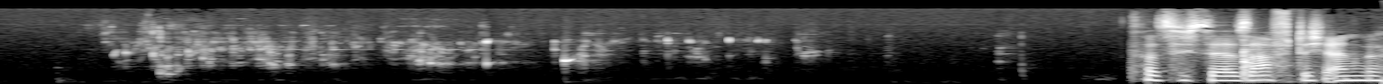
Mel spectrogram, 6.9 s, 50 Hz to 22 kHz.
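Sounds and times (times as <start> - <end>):
water poured into a glass: 0.4 - 4.2
speech: 5.7 - 6.9.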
